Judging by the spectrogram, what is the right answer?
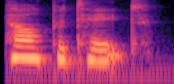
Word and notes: palpitate: American English

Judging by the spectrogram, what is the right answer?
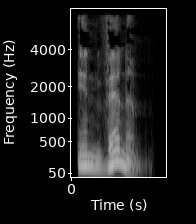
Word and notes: envenom: British English

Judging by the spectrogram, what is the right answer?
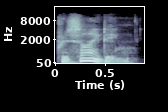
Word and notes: presiding: British English

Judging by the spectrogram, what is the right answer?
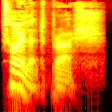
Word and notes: toilet brush: British English

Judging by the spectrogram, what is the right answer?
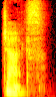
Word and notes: jacks: British English

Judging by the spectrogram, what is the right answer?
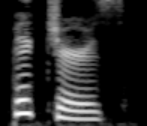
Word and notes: pictures: British English

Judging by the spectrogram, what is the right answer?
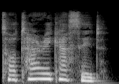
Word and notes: tartaric acid: British English

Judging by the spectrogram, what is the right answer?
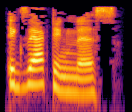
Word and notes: exactingness: British English

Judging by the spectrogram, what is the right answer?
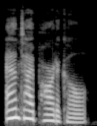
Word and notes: antiparticle: British English

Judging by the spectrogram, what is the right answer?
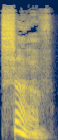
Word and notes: serve: British English

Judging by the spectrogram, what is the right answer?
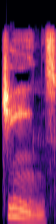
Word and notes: jeans: British English

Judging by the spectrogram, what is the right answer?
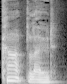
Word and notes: cartload: British English

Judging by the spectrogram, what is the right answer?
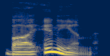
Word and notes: biennium: British English

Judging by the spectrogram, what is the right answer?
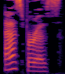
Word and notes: asporous: British English

